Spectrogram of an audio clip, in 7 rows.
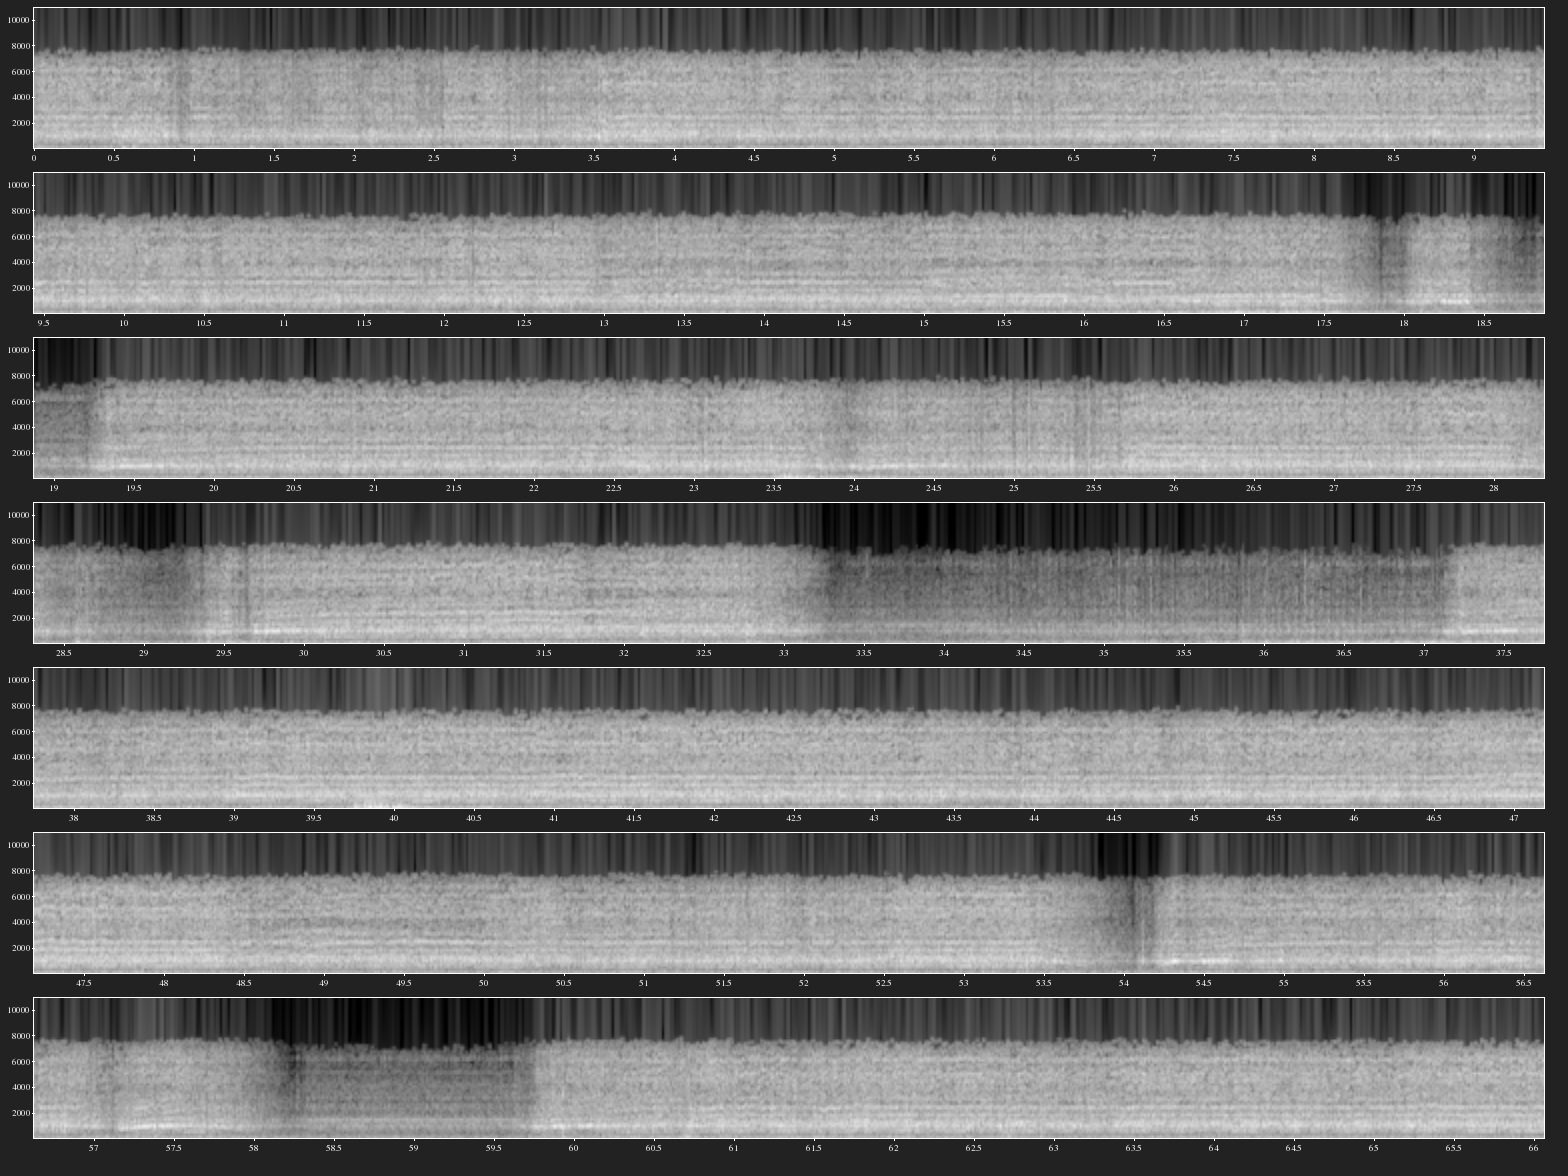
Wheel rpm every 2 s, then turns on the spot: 160, 160, 160, 160, 160, 160, 160, 160, 120, 70, 160, 150, 140, 150, 70, 160, 70, 20, 70, 160, 160, 160, 160, 160, 160, 160, 130, 130, 130, 30, 150, 160, 160.
32-36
